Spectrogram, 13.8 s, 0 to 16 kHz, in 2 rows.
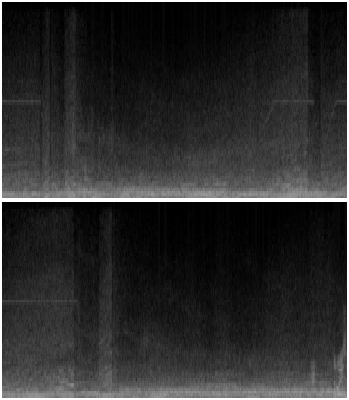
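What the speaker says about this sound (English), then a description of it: "Squealing, it's not a good noise, it means we're losing a bit more rubber" Tyres squeal on a 1985 Formula 1 car in Automobilista 2 at the Brazilian Grand Prix, a high screech riding over the steady, loud drone of the revving engine as it shifts pitch through corners. Talk runs throughout.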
